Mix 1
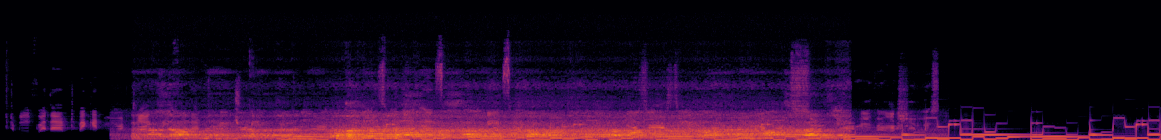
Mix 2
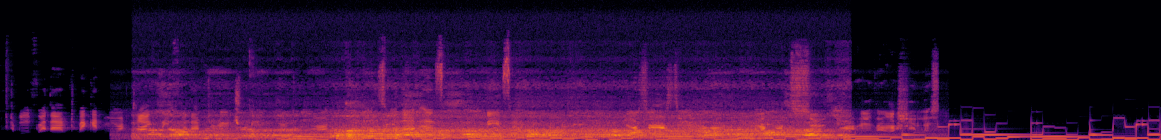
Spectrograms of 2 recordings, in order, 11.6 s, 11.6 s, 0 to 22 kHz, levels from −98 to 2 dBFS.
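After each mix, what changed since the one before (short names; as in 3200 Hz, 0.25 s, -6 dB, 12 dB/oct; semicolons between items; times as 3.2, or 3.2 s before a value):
speech +10.5 dB; first sound: add high shelf 3500 Hz +10.5 dB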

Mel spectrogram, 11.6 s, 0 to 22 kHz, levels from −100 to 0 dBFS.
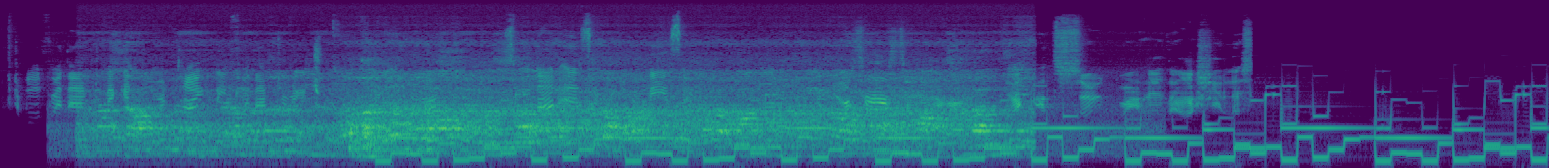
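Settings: first sound: entry -0.75 s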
